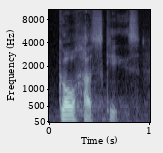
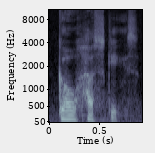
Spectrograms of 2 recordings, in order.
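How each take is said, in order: First: It is said louder than a whisper. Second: It is said quietly, in a whisper.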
